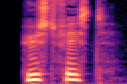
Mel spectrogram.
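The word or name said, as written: Høstfest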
